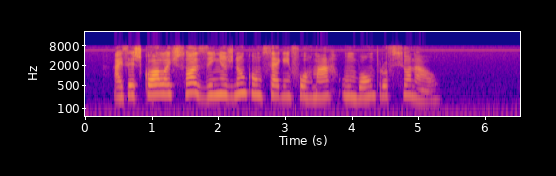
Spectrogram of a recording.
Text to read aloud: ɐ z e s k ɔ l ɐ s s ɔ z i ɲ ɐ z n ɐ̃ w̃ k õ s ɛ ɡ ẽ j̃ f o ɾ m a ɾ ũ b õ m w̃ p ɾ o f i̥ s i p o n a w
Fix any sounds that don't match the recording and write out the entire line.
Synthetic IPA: ɐ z e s k ɔ l ɐ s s ɔ z ĩ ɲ ɐ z n ɐ̃ w̃ k õ s ɛ ɡ ẽ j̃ f o ɾ m a ɾ ũ b õ w̃ p ɾ o f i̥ s i o n a w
